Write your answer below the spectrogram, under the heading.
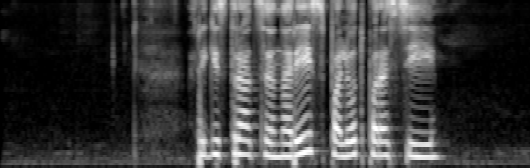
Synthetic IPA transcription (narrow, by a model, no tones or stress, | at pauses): ɾʲɪɡʲɪst̪ɾat̪sɨjənɐɾʲejspɐlʲo̞t̪pəɾɐsʲijɪ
